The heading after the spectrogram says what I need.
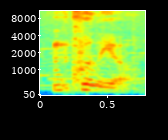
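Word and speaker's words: ymchwilio: Basically, it's spelled Y-M-C-H-W-I-L-I-O. Umquilio.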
